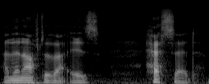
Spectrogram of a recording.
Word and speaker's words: hesed: hesed.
